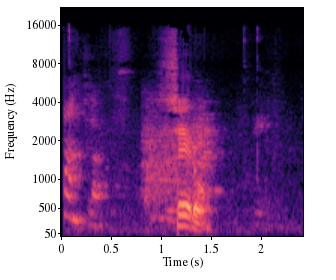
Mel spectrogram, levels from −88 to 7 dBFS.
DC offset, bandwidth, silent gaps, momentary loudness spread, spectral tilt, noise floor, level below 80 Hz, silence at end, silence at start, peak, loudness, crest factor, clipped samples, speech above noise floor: under 0.1%; 16.5 kHz; none; 19 LU; -4 dB/octave; -45 dBFS; -60 dBFS; 0.4 s; 0.05 s; -2 dBFS; -18 LUFS; 20 dB; under 0.1%; 26 dB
